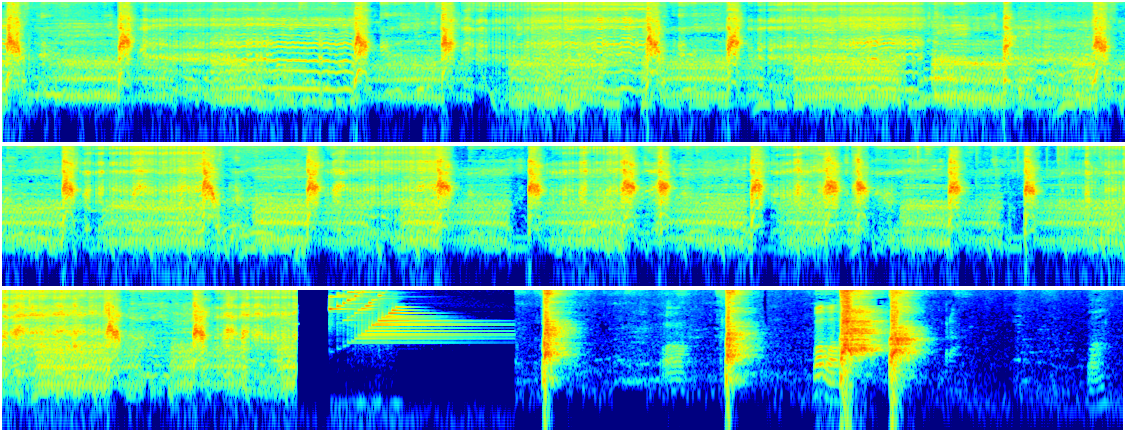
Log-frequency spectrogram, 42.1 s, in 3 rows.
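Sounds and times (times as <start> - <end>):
dog growling low: 0.4 - 31.8
small dog barking sharply: 34.8 - 35.3, 37.1 - 37.6, 38.6 - 39.7.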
